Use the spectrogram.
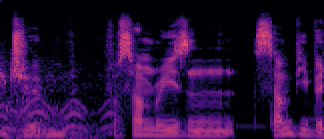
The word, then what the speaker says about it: GIMP: Actually it's pronounced GIMP.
